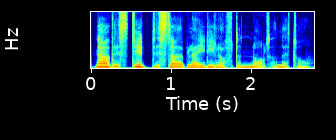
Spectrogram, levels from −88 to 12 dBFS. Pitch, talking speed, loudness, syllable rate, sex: 220 Hz, 195 wpm, -17 LUFS, 4.8 syllables/s, female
